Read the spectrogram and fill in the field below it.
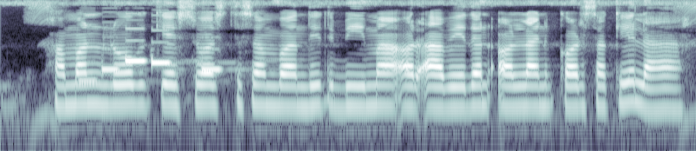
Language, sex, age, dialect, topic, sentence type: Magahi, female, 18-24, Western, banking, question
